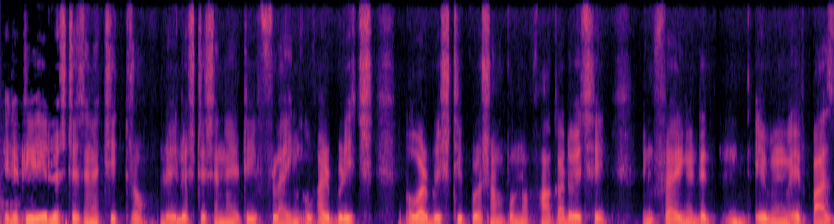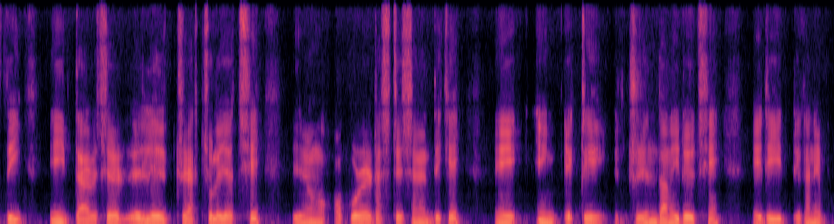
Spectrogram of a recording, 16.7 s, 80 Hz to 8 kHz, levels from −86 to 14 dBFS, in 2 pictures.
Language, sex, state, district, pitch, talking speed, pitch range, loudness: Bengali, male, Tripura, West Tripura, 110 Hz, 140 wpm, 105-120 Hz, -20 LUFS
